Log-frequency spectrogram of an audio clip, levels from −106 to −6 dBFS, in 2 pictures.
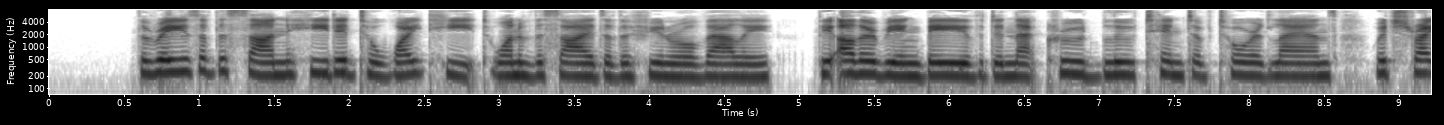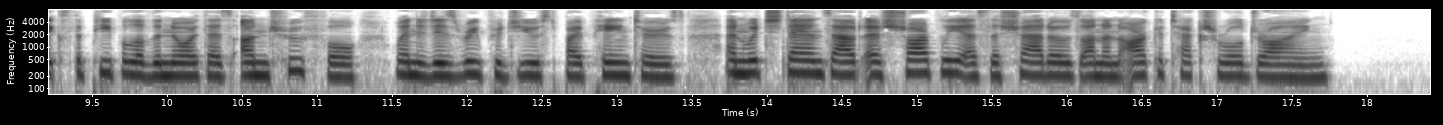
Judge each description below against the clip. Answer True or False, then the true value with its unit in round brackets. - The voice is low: False (210 Hz)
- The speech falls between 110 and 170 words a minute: False (185 wpm)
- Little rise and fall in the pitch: True (2.3 semitones)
